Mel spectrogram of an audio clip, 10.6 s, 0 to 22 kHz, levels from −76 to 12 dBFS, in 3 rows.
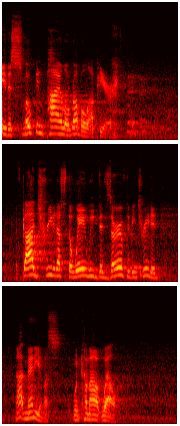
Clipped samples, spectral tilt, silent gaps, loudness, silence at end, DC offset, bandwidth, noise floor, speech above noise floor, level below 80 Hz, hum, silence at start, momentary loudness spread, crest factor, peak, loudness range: under 0.1%; -5 dB/octave; none; -26 LUFS; 0.95 s; under 0.1%; 17.5 kHz; -51 dBFS; 26 dB; -64 dBFS; 60 Hz at -60 dBFS; 0 s; 18 LU; 22 dB; -6 dBFS; 5 LU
